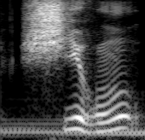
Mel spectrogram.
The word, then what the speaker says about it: Chiron: En astrologie, il existe un point hyper intéressant, un astéroïde qu'on appelle Chiron ou Chiron, peu importe comment vous le prononcez, le centaure guérisseur.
